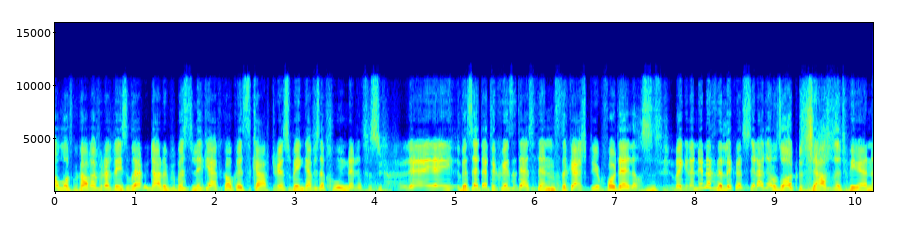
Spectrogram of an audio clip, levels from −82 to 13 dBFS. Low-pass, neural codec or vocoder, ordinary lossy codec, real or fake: 10.8 kHz; codec, 16 kHz in and 24 kHz out, 0.4 kbps, LongCat-Audio-Codec, four codebook decoder; Opus, 64 kbps; fake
